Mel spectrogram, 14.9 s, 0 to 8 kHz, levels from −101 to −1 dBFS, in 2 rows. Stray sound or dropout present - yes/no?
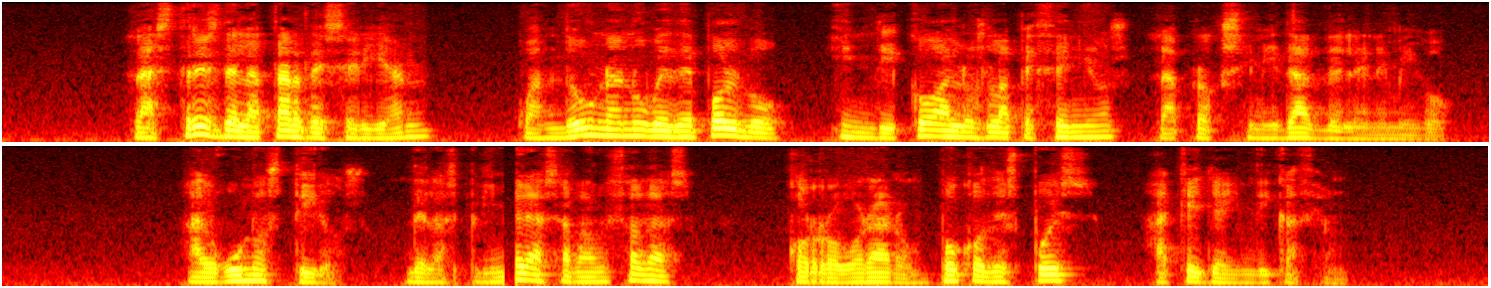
yes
